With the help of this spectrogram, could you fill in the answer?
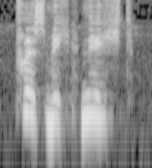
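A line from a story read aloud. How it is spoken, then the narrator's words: Small creature pleading. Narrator (German): flehte der kleine Happerflap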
